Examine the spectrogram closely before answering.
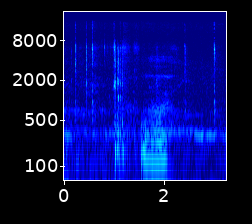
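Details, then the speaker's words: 2010 Hyundai Santa Fe 2.4: light, rapid flasher relay ticking continues nonstop after the turn signal switch is released. Caused by dirty turn signal switch contacts; nudging the switch up stops it. "so that's the sound we'll make it would just new would not stop so all you do is just move the switch up a little bit if it subsides"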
